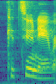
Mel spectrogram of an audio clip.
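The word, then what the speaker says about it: Kitsuné: Speaking of your label, Kitsune, right? Like Kitsune, that's how you say it.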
